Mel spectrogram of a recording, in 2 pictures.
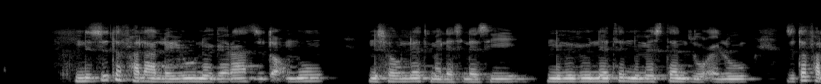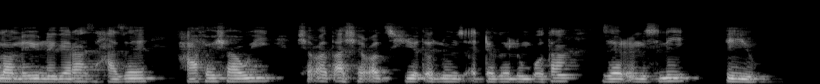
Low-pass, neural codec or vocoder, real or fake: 7.2 kHz; none; real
